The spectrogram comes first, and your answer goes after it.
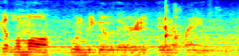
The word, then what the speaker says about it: Le Mans: So the French pronunciation is Le Mans, right?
